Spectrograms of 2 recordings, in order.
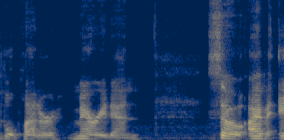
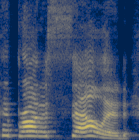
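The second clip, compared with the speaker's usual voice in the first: hurt aunt; 10 semitones higher, 9 dB louder than usual. Retold or imitated. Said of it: "She's like".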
